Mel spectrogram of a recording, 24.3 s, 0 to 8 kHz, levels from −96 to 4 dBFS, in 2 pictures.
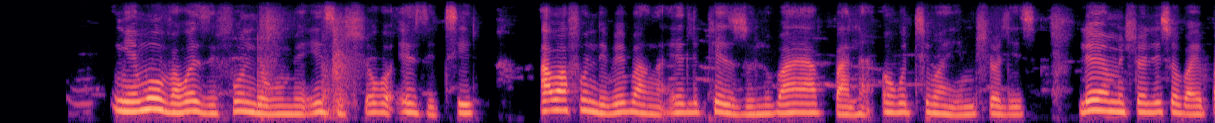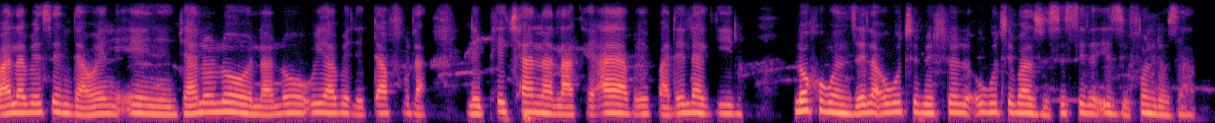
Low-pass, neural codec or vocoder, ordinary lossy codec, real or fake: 7.2 kHz; none; Opus, 32 kbps; real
